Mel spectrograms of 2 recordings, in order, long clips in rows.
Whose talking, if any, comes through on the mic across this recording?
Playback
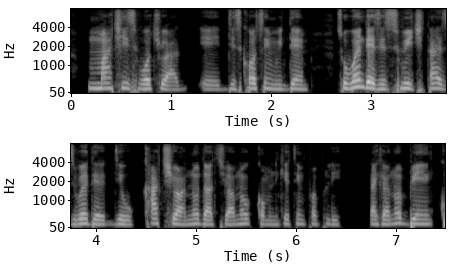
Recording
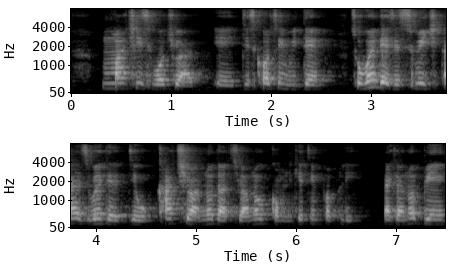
echo only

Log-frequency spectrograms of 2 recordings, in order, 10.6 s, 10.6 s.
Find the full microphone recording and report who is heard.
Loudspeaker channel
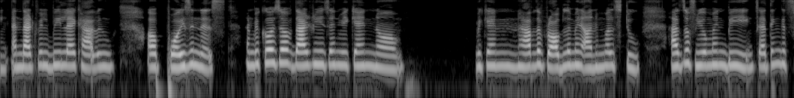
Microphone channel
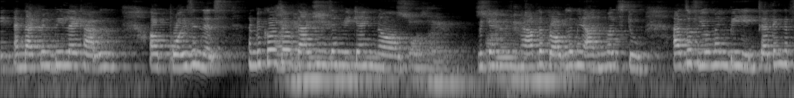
both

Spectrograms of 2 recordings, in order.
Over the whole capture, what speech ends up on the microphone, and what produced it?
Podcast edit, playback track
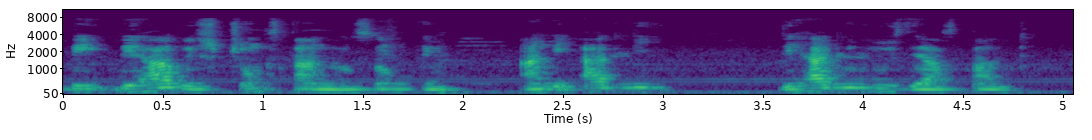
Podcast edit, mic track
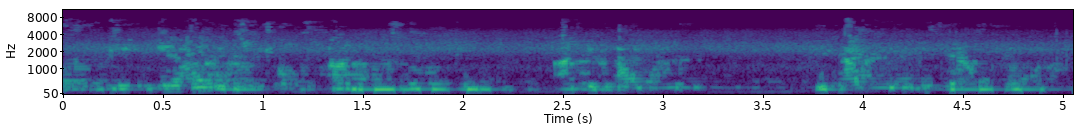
echo only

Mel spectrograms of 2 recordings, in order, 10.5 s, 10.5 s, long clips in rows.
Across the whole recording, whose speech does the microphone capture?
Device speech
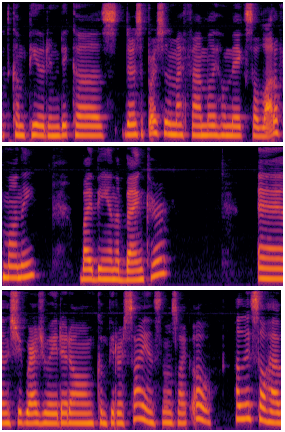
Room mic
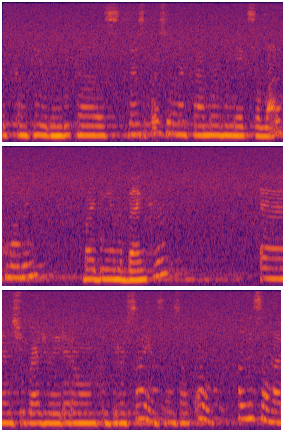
echo only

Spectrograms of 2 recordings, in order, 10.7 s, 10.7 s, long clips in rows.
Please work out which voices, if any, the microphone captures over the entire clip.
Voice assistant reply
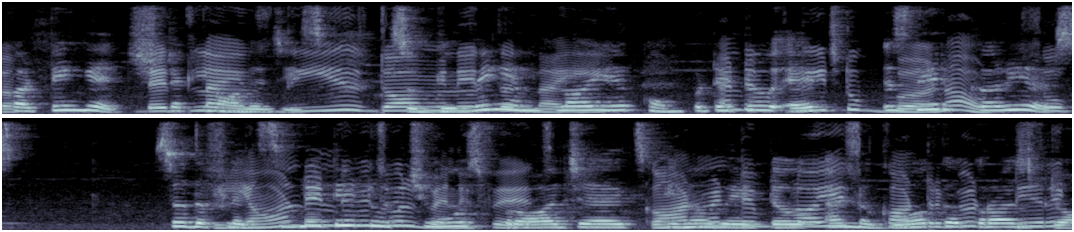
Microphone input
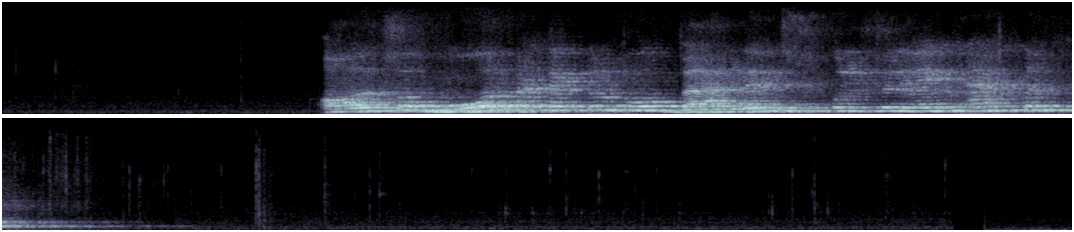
user only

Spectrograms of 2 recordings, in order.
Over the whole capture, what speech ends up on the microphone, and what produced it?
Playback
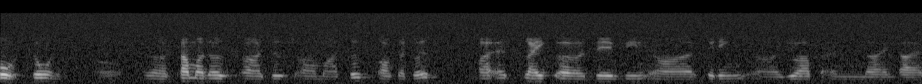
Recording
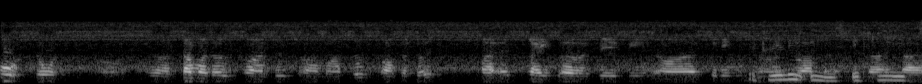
both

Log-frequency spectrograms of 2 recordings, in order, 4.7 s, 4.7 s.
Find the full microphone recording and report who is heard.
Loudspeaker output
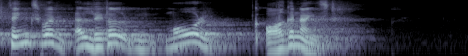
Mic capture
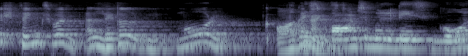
both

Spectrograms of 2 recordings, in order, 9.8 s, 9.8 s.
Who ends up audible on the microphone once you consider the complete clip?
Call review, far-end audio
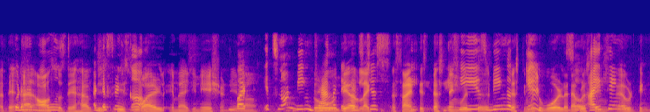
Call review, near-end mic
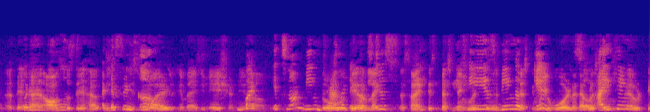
echo only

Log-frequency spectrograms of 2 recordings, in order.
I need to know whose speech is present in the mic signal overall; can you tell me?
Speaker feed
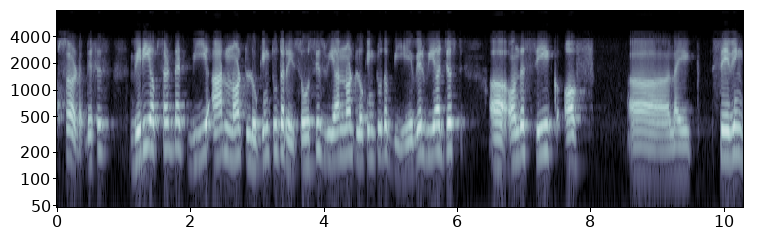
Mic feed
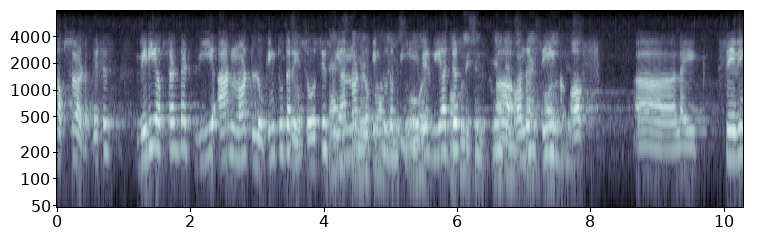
both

